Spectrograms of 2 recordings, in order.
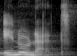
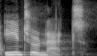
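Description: First: "internet" with silent first T; American INTERNET. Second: "internet" with both Ts sounded; British INTERNET. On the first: Teacher showing American "internet", silent-T pronunciation. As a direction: say "internet" like "innernet". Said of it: "هيبقى silent". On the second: Teacher showing British "internet", full-T pronunciation. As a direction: hit the first T in "internet". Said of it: "في البريتش أكسنت هتتنطق". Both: Shown as a demonstration.

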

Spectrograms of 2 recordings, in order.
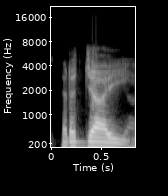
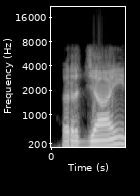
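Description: First: ਰਜਾਈ with pure vowels, no nasal; without bindi. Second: ਰਜਾਈ with a nasal aa-ee; nasalized vowel. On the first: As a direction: keep ਰਜਾਈ free of nasal sound. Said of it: "ਰਜਾਈ ਕਹਿਣਾ". (ਰਜਾਈ ਬਿਨਾਂ ਬਿੰਦੀ) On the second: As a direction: add bindi nasal to ਰਜਾਈ. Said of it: "ਬਿੰਦੀ ਨਹੀਂ ਲਾਉਣੀ". (ਰਜਾਈ ਬਿੰਦੀ ਨਾਲ) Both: Shown as a demonstration.

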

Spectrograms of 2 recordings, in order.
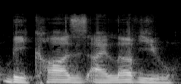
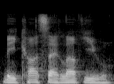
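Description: First: Slow "Because I love you" with "Because" ending in a buzzed z. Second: "Because I love you" at everyday speed, "Because" with a voiceless s. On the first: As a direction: draw it out, voicing the Z of "Because". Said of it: "because là âm Z". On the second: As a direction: run it together with a light S in "Because". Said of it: "tốc độ bình thường giao tiếp thì các bạn dùng chữ S". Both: Shown as a demonstration.

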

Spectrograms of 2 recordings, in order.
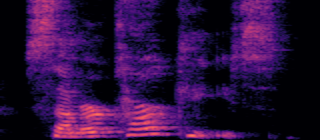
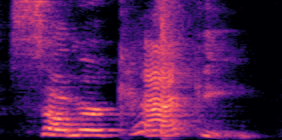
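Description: First: "summer car keys" said slowly, car and keys split apart; slow "summer car keys", a gap between car and keys; misheard name. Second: "Summer khaki" said loudly and clearly; loud, clear "Summer khaki" with a plain khaki; corrected name. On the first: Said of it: "Don't Google summer car keys". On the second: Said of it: "What Nikki was saying is khaki". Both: Shown as a demonstration.

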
